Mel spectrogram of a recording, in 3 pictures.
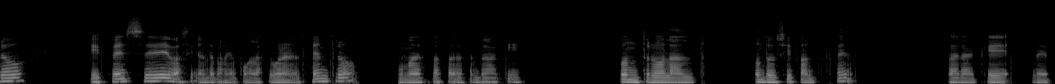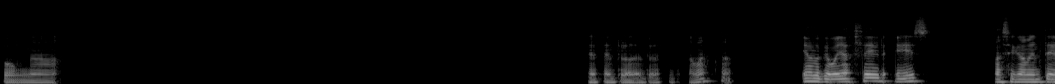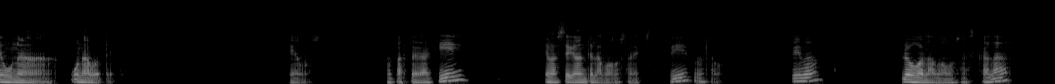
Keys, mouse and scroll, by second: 1.8 shift+s, 3.3 Tab, 13.0 ctrl+z, 15.6 ctrl+alt+shift+c, 16.4 Tab, 17.0-17.4 scroll up 4, 17.4 right click, 17.8-19.0 middle drag, 19.0 KP_1, 20.6 click, 21.0 shift+middle click, 21.5 a, 21.8 z, 22.4 a, 23.6 b, 24.2-25.6 shift+middle drag, 25.6-27.1 drag, 27.1 e, 27.7-29.5 drag, 29.5 shift+middle click, 30.2 s.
